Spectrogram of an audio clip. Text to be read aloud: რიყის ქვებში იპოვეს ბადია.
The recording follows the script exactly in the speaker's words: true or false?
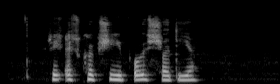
true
